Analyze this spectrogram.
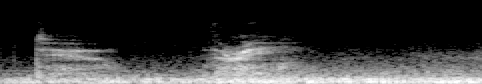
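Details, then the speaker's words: Posterior chest auscultation with a stethoscope diaphragm while the patient whispers "one, two, three"; normal whispered voice sounds, with no whispered pectoriloquy. "when these sounds are louder and clearer than normal whispered pectoriloquy is present all these changes in voice sounds suggest the air filled lung L has become airless"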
